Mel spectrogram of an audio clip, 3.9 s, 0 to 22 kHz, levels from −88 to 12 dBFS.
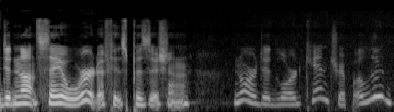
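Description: From 1.48 s to the end, automatic gain rising: the talker moves around 1.5 s and the input drops by about 20 dB, so the gain control slowly climbs by about 5 dB. Unlike a talker simply moving closer, the room noise swells along with the voice.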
